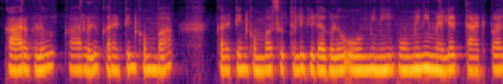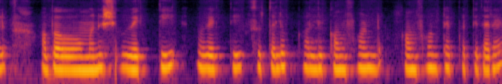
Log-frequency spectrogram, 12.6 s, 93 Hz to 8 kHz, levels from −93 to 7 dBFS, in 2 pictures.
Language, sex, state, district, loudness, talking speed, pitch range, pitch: Kannada, female, Karnataka, Dharwad, -18 LUFS, 115 wpm, 205-220 Hz, 210 Hz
